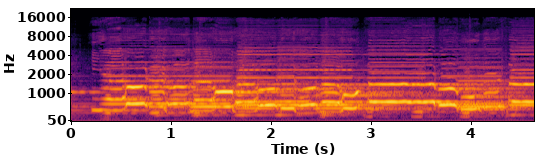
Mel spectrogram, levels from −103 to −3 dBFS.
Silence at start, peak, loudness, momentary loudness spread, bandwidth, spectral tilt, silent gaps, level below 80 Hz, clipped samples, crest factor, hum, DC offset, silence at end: 0 s; -6 dBFS; -18 LUFS; 6 LU; 10.5 kHz; -4 dB/octave; none; -70 dBFS; under 0.1%; 12 dB; none; under 0.1%; 0 s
